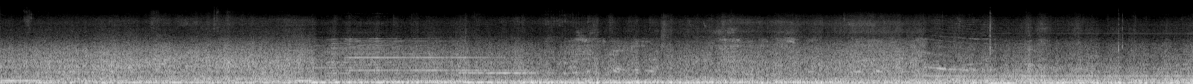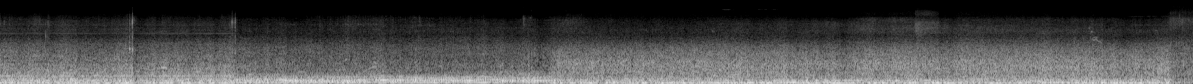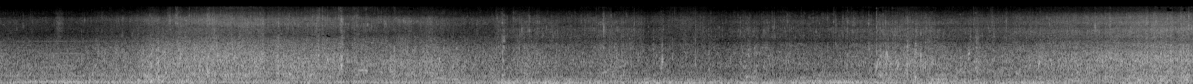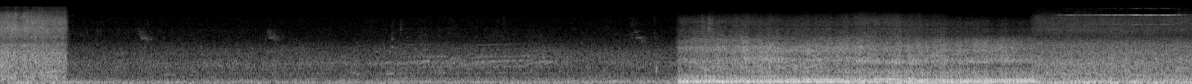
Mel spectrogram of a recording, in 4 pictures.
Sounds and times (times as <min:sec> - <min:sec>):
Waves, surf: 0:23.6 - 0:37.0.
